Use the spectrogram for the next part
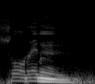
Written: soren

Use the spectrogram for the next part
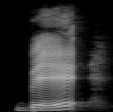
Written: bee

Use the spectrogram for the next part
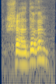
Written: ʃaadɯɣan

